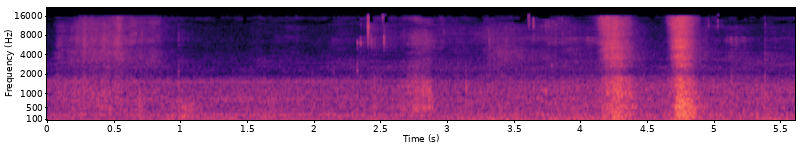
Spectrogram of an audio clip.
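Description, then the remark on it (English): Cracker crumbs being cleared off a keyboard: a quiet stretch of faint rustling, then two short, breathy bursts near the end, like quick puffs of air. “I have a little bit of cracker on my keyboard.”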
